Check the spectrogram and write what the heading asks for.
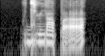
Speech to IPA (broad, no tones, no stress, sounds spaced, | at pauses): dʲ u j a p a̰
